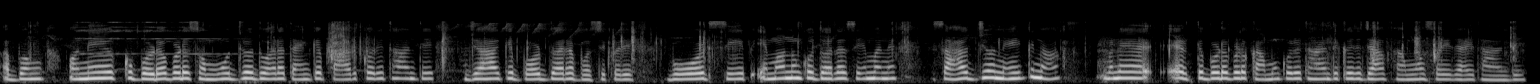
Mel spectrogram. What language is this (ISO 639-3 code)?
ori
